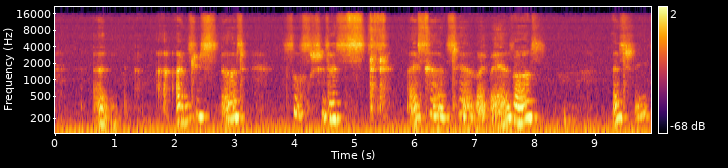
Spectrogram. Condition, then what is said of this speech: Cerebral palsy. The reason my voice sounds a bit less to center is I have cerebral palsy, which I know.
